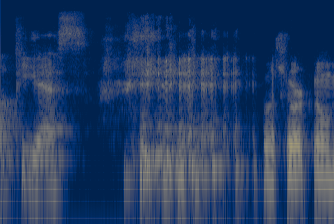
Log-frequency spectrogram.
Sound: chuckles

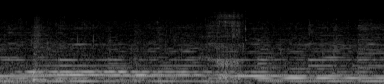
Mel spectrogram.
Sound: distinguished slurp

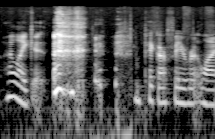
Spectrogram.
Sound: giggle

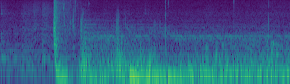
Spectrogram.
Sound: thud

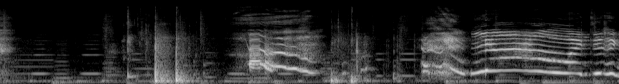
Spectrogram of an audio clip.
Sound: bottle landing

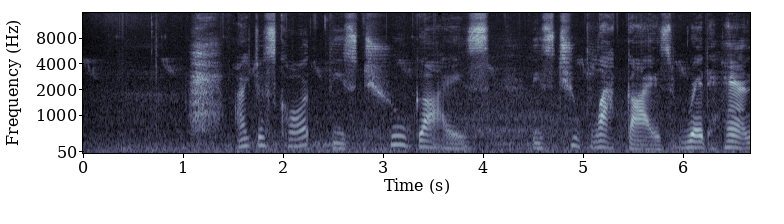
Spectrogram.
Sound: exhales

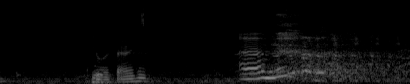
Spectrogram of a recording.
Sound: laughter

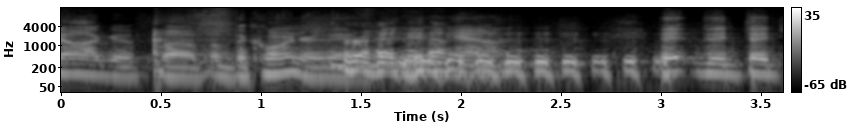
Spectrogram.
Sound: all laugh

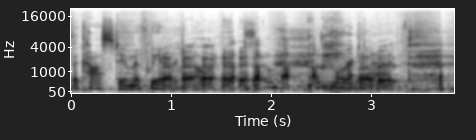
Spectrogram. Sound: laughter

